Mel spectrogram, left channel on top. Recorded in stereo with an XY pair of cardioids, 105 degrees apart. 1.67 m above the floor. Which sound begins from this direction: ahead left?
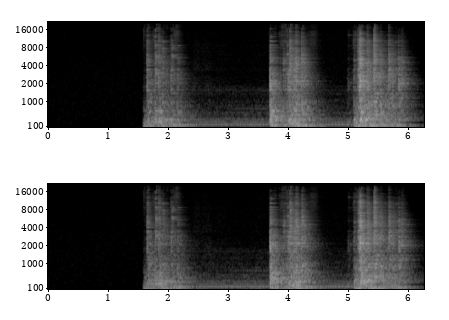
A rattle, at 1.6 s.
